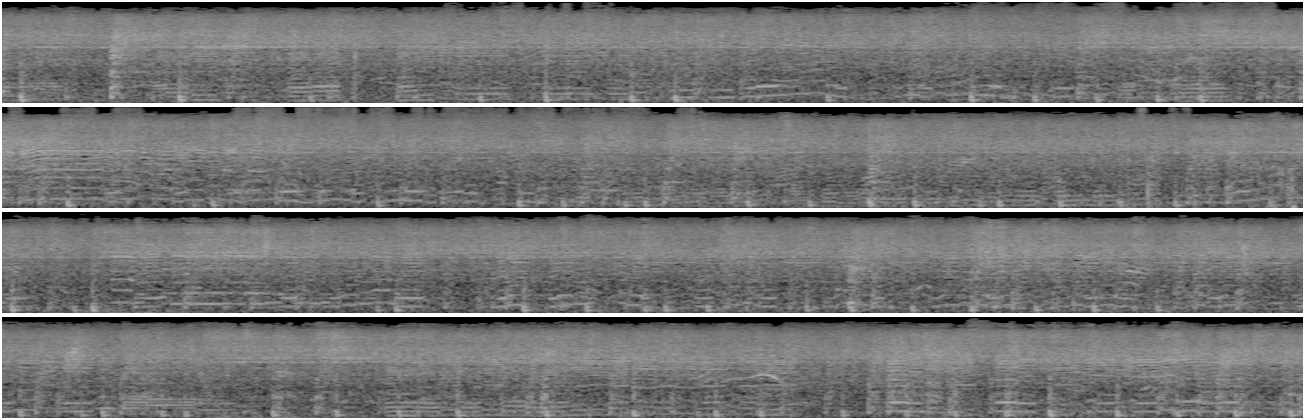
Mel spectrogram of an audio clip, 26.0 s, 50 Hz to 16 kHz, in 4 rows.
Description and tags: nyc loopable monowashjazz fountainperspective
Monophonic loop from ambiance recorded in Washington Square in Manhattan while a saxophonist and a drummer improvise and the fountain hosts strange modern art performers recorded with DS-40 and edited in Wavosaur.
fountain, jazz, monophonic, field-recording, washington-square, new-york-city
